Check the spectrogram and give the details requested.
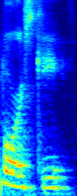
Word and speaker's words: Borski: And I pronounce my name Borski. It's not phonetic, but that's the way I do it.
